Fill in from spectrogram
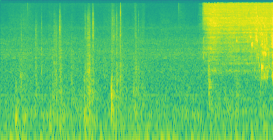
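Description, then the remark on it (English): A few soft clinks and handling noises, then a tap is turned on and water rushes steadily into a glass, fairly loud, with no talking. “Hey, could you get me a glass of water?”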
